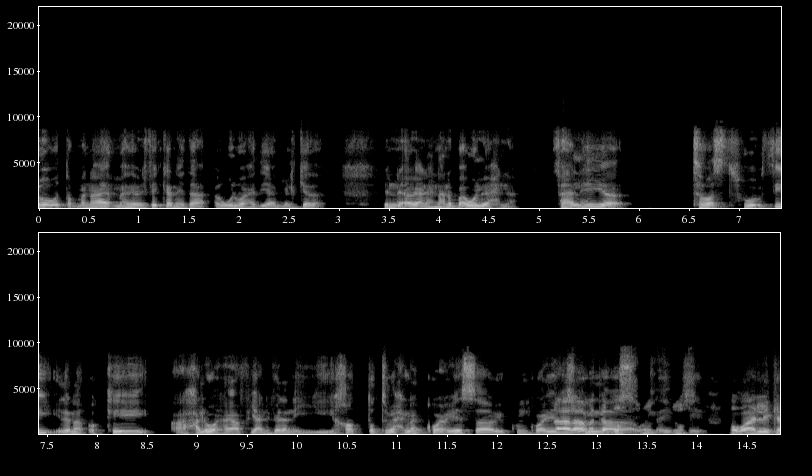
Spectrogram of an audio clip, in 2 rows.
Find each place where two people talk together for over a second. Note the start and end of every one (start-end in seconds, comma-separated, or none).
12.6-14.0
